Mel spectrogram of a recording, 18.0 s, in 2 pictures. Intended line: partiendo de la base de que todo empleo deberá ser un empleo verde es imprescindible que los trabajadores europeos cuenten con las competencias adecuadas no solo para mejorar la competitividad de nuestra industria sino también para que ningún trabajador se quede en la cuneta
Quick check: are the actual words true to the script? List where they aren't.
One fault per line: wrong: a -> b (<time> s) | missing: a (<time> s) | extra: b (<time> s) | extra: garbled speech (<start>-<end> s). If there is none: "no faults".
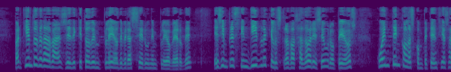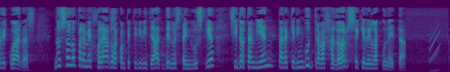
no faults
